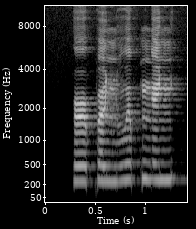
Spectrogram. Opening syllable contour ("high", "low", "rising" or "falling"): high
